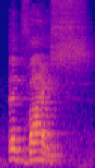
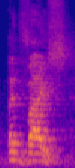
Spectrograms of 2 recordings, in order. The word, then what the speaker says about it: advice: Now this is advice, advice. So the stress is vice. If the stress is there, the rule is, if you stress one syllable, the vowel that precedes the syllable is neutralized or becomes a schwa. So let me repeat this. Advice. Where is the stress? You're being trained to listen for the stress. So advice, it is vice.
